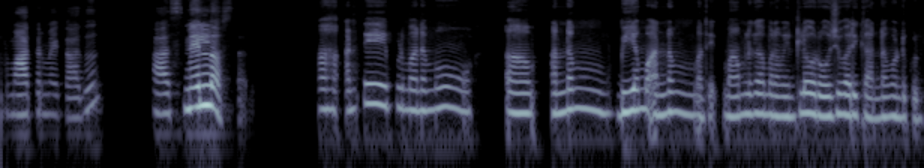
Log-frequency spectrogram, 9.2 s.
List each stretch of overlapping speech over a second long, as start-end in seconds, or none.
none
